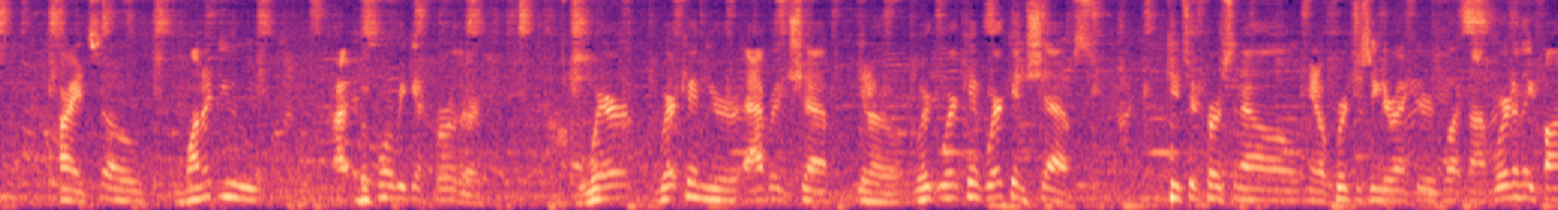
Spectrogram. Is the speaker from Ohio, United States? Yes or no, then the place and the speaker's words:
no; Florida, United States; I mean, we're from Florida.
